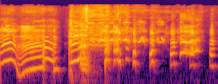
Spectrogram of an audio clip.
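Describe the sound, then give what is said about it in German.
A voice imitates a donkey's hee-haw bray with a long, wavering, pitch-swooping cry, followed by choppy, breathy vocal bursts that trail off into laughter-like sounds, fairly loud. “Manchmal hat man Pech, dann macht der Esel gerade Mouth-Taping, dann kann er halt nicht äh, IA machen.”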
